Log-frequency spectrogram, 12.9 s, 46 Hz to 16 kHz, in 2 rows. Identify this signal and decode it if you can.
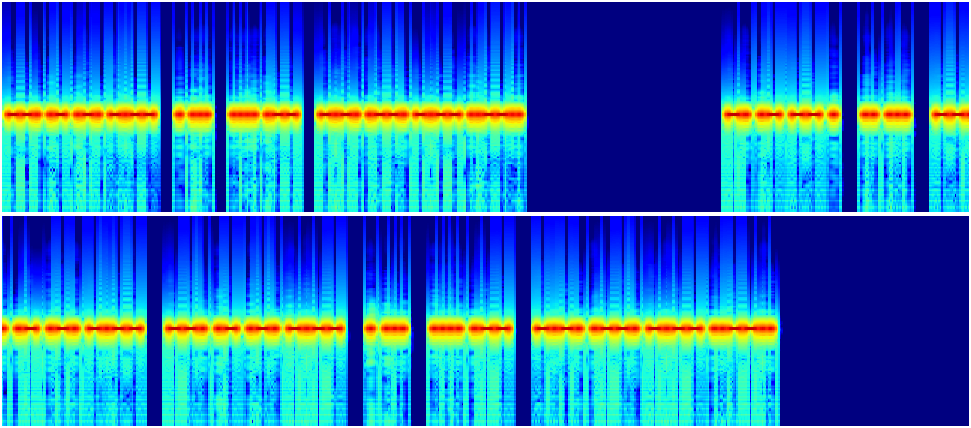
Morse code, heard as a keyed tone, about 59 wpm, 700 Hz. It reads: GARY ES HW CPY? NAME IS GARY GARY ES HW CPY?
